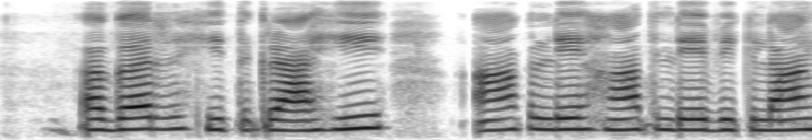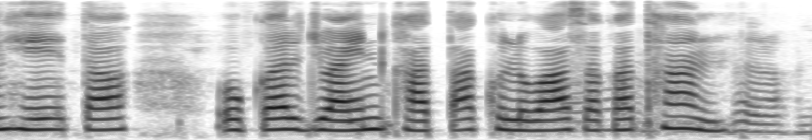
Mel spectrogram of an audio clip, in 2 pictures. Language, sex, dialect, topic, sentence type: Chhattisgarhi, female, Eastern, banking, question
